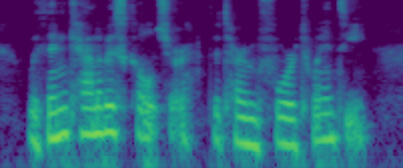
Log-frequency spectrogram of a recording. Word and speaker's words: 420: cannabis culture the term 420 pronounced like the clock time 4 20.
